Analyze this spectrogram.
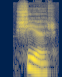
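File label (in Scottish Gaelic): "sior", Scottish Gaelic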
